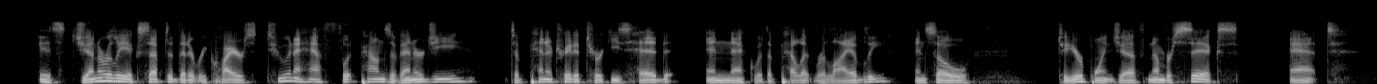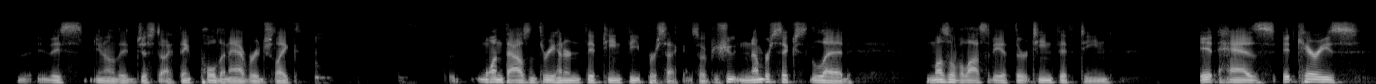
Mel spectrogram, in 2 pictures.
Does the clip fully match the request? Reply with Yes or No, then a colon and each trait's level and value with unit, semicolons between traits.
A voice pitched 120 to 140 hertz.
No: low, 100 Hz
